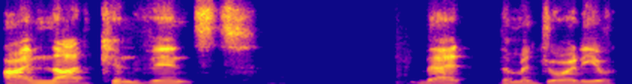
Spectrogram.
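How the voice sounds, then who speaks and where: Middle-aged host on a video call, sharp bright voice, asks pointed questions. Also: male voice, medium pitch, steady tone, slow, dull audio. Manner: probing, questioning. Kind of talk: interview show. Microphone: webcam on video call.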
